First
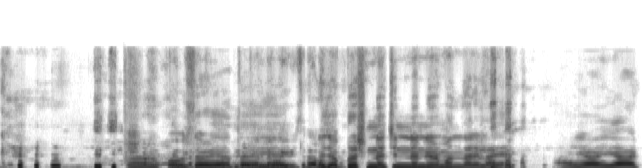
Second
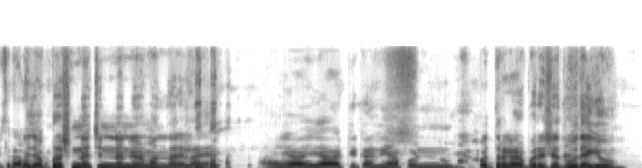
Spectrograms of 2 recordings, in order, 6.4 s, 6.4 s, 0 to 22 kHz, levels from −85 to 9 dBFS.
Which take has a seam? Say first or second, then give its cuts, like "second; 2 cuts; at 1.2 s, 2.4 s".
first; 1 cut; at 1.2 s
